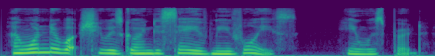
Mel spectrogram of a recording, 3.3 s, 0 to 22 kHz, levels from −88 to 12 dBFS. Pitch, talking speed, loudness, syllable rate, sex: 215 Hz, 240 wpm, -16 LUFS, 6.0 syllables/s, female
